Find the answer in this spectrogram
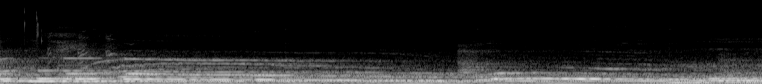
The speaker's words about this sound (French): Ils entendaient des hurlements de loups.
